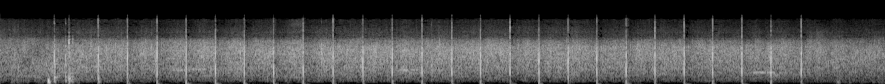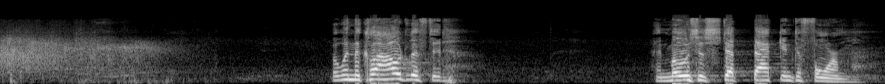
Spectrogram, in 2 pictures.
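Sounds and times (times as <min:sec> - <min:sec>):
crowd clapping rhythmically: 0:00.0 - 0:10.7
speech: 0:12.2 - 0:13.5, 0:15.4 - 0:17.5.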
